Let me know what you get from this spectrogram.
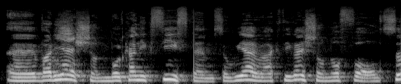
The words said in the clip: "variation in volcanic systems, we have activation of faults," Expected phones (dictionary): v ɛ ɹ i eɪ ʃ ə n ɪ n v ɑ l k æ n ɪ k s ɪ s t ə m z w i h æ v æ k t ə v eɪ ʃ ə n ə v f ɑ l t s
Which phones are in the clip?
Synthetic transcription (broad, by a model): v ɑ ɹ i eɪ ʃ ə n n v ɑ l k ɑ n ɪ k s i s t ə m s w i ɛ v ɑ k t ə v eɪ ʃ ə n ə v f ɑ l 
